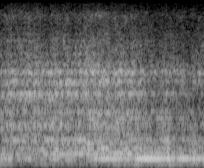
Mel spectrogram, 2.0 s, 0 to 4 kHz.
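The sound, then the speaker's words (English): The 12-cylinder, 1,200-horsepower diesel engine of a 62-ton Challenger 2 tank runs steadily, a loud, continuous low rumble with a droning hum that holds an even level throughout, with no voices. “It has a 12-cylinder diesel engine which produces 1,200 horsepower, and that's enough for a top speed of nearly 40 miles an hour.”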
